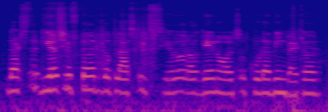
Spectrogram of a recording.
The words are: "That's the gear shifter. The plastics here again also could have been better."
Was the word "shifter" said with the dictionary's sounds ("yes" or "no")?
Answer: yes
